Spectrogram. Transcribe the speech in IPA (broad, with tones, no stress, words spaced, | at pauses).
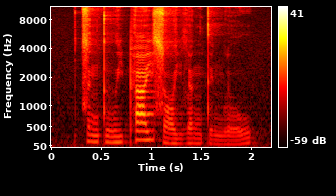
t͡sɐ˧ŋt̪uː˨˧jpʰaː˥jsɔː˨j lɐ˧ŋt̪ɪ˨ŋlo˨˥w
